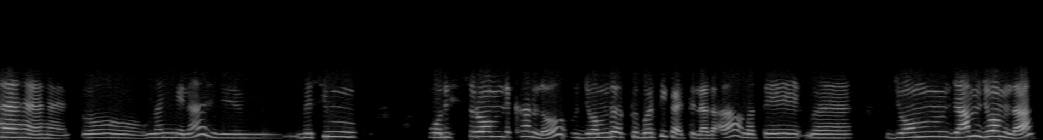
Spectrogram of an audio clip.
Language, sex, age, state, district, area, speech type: Santali, female, 30-45, West Bengal, Birbhum, rural, conversation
